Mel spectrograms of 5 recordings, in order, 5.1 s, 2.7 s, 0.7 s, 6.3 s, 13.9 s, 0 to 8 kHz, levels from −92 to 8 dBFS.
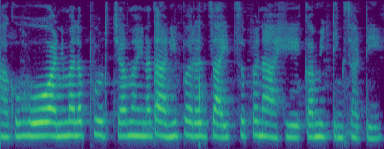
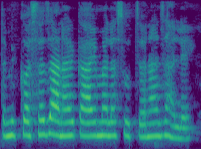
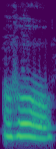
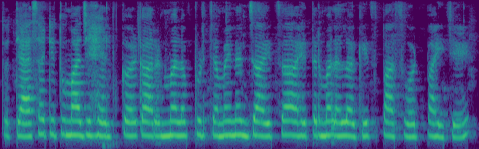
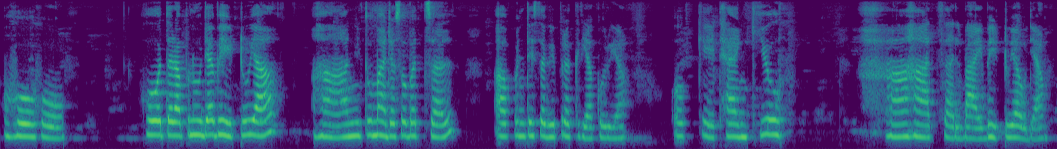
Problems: constant background noise, background conversations at intervals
